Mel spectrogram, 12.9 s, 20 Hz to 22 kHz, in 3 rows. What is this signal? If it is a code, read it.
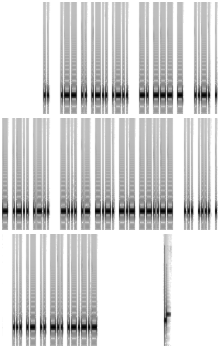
Morse code, heard as a keyed tone, about 34 wpm, 700 Hz. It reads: I WILL NOT FALL BACK, SHE SAID.
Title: Sentences from Top 1000 Words - Review Part 2 - 35wpm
